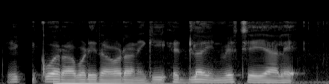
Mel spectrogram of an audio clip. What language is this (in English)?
Telugu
